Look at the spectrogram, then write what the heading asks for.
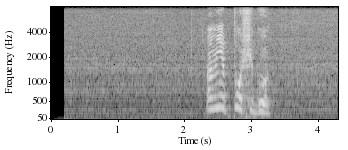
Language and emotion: Russian, angry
